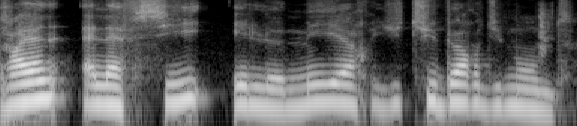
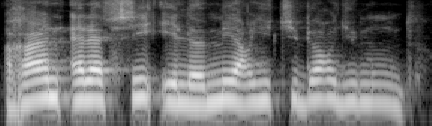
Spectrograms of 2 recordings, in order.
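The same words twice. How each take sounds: First: Slow, careful French, each word laid out; same French line, deliberately slowed. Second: Louder, confident French delivery showing off fluency; French sentence. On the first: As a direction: say it again slowly for the listener. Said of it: "Slow it, slow, slow". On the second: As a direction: speak it like a native Frenchman, proud. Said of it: "Say it in French". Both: Shown as a demonstration.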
